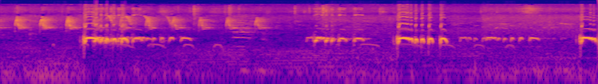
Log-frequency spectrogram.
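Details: Zebra dove from local wild stock used as a lure, giving fast stammering coo phrases in loud bursts, while a higher scratchy chatter from another bird sounds early on and sharp clicks punctuate the phrases.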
